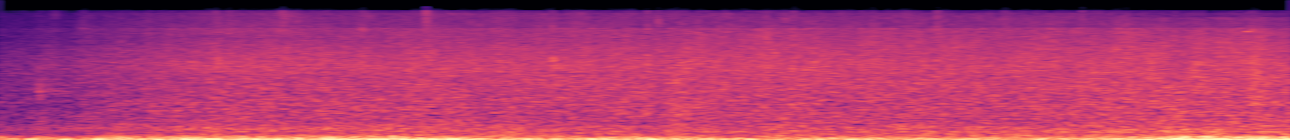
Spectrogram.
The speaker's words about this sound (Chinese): 看这雨下的啊，那就是春天的雨，是不是？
